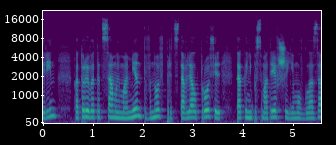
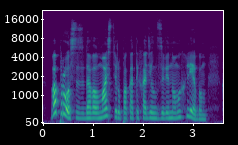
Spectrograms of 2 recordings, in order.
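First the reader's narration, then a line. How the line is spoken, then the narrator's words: Snorted. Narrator (Russian): хмыкнул Орлик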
